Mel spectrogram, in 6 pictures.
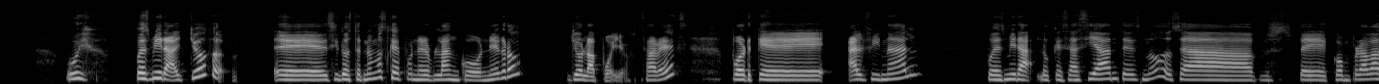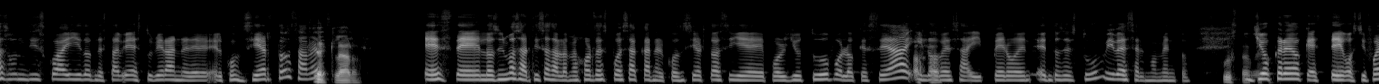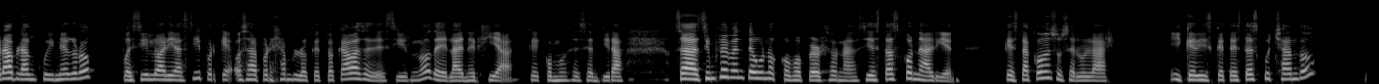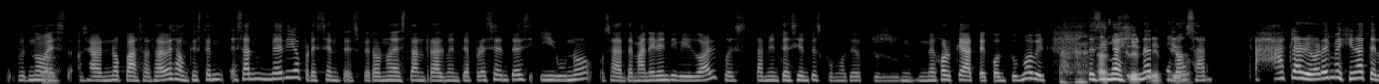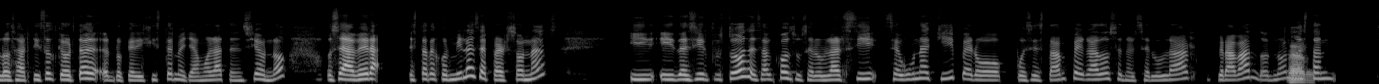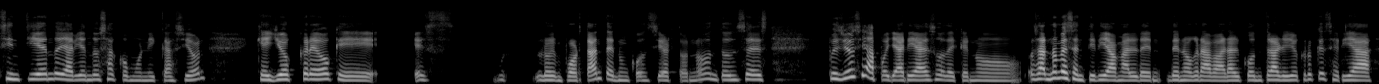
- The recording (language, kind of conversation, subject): Spanish, podcast, ¿Qué opinas de la gente que usa el celular en conciertos?
- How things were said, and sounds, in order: other background noise; laughing while speaking: "Ah sí"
